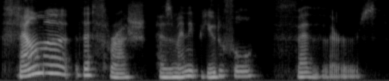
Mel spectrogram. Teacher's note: Thelma the thrush is pronounced with a voiceless th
